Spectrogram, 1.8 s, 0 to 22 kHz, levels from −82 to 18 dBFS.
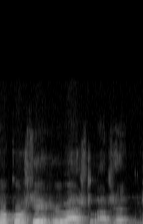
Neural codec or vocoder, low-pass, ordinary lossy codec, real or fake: none; 14.4 kHz; none; real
